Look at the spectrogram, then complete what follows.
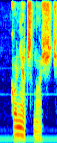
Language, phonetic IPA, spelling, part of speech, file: Polish, [kɔ̃ˈɲɛt͡ʃnɔɕt͡ɕ], konieczność, noun, Pl-konieczność.ogg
